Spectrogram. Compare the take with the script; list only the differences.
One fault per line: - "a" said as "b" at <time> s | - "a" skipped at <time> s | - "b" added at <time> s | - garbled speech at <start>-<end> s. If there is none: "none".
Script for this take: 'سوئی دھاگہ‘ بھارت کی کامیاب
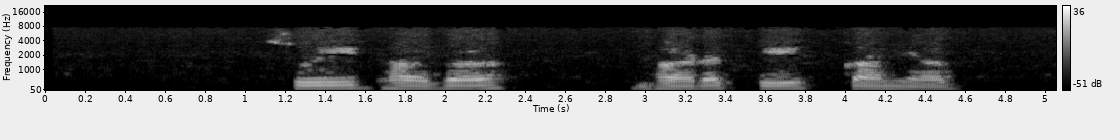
none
